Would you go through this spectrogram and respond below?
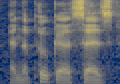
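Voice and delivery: ordinary delivery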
